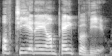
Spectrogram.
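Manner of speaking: high, loud cartoon New Jersey accent, cracking into laughs. Reading a fan's letter to Jarrett in a New Jersey accent. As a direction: read the fan letter like Joey Wheeler. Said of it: "read this in a New Jersey accent".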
